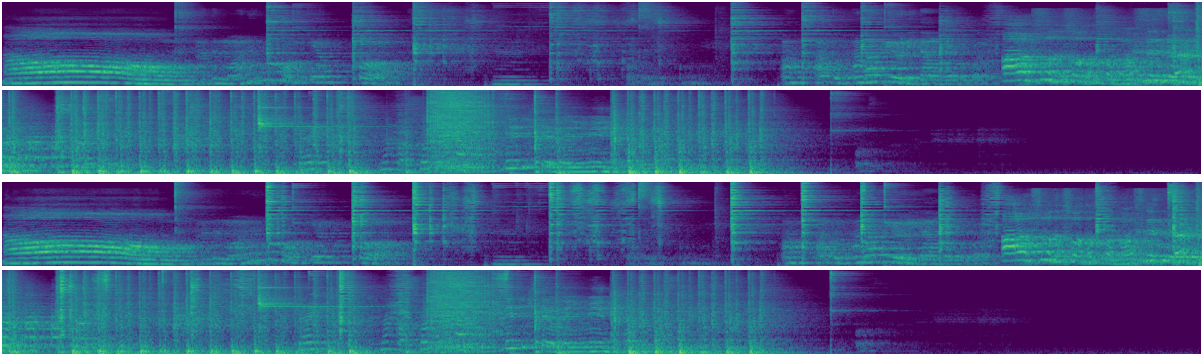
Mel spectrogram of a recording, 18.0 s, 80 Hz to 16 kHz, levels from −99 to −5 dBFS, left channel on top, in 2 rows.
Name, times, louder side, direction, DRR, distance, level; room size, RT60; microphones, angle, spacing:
voice 1, 0.0-1.6 7.5-9.5 10.3-10.7 11.2-11.4 11.8-14.6, equal, 30° right, -1 dB, 2.3 m, -37 dB
voice 2, 1.0-3.9 4.7-5.3 5.8-7.8 8.5-9.2 9.6-10.1, left 1 dB, 80° left, -1 dB, 2.8 m, -44 dB
sound 1, 1.3-1.5 2.2-2.4 3.2-4.5 4.8-5.0 5.4-5.5 5.9-6.0 6.6-6.9 7.5-7.6 8.7-9.0 10.2-10.3 11.3-11.6 12.1-13.5 15.2-15.5, right 9 dB, 45° right, 1.1 m, -48 dB
sound 2, 2.0-2.3 2.6-3.6 4.1-5.0 5.5-5.7 6.0-6.7 7.0-7.5 8.2-8.4 8.8-9.1 9.4-9.9 10.4-11.0 11.5-12.9 13.2-13.3, right 13 dB, 85° right, 0.5 m, -34 dB
sound 3, 8.5-8.6 8.8-14.8, left 1 dB, 10° left, 0.7 m, -33 dB
10.0 x 9.5 x 6.9 m, 0.97 s
head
